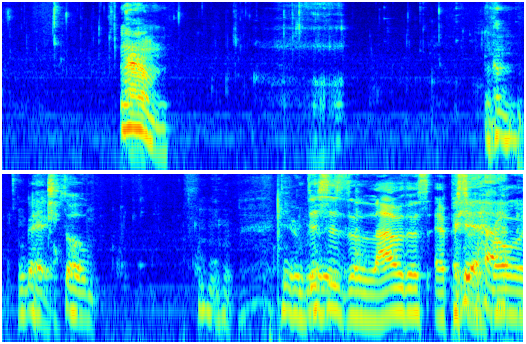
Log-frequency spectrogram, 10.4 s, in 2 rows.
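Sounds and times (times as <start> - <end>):
wet chewing of food: 0.0 - 7.4
speech: 1.2 - 1.7, 4.8 - 6.2, 7.2 - 10.4.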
